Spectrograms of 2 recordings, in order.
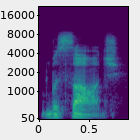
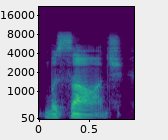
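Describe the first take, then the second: Both takes have the same delivery.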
